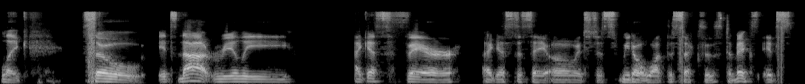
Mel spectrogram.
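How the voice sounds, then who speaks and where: A man's voice: fairly low pitch, steady tone, slow, pushed and bright, low-quality recording. A young man speaking candidly as an interview guest, rambling with many fillers and restarts. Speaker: interview guest, water professional.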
